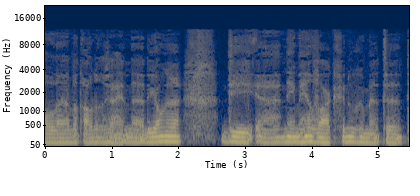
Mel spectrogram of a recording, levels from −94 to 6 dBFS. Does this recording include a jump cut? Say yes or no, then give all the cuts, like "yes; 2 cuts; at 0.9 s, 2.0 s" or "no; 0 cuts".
no; 0 cuts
